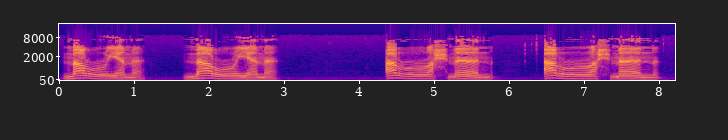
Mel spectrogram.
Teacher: و اما مخرج یازدهم محل خروج حرف را هست. این حرف از قطع و وصل خیلی سریع نوک زبان با برجستگی عقب لثه دندانهای صنایعی بالا هست که البته همراه با ارتعاش تارهای صوتیه، که لذا این بارها سری وقتی تکرار میشه میگن صفت تکریر داره، صفت تکریر به این خاطر میگیم.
